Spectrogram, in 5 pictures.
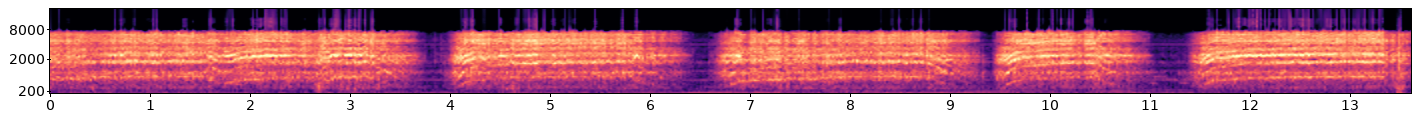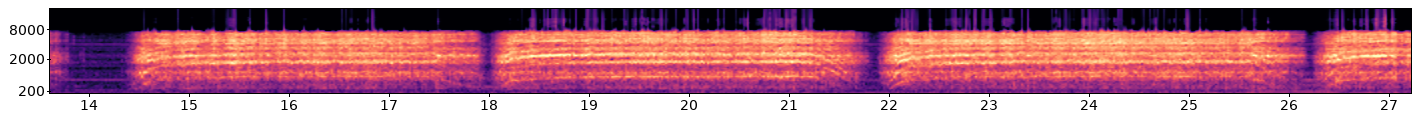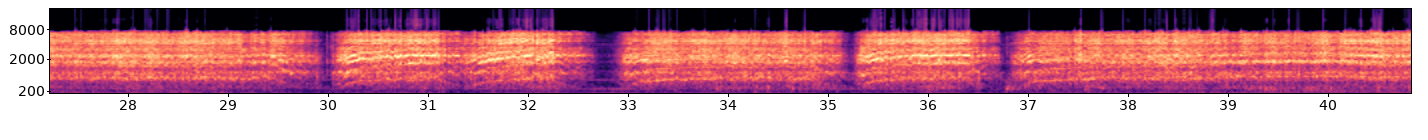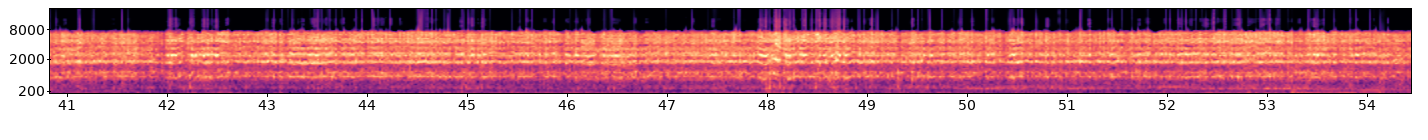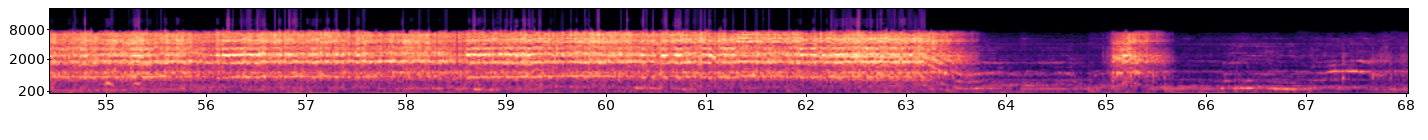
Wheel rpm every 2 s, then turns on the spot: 210, 150, 170, 120, 150, 90, 150, 170, 180, 200, 160, 210, 190, 160, 140, 150, 130, 150, 150, 220, 220, 230, 230, 230, 230, 230, 230, 220, 230, 230, 230, 120, 10, 0.
none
